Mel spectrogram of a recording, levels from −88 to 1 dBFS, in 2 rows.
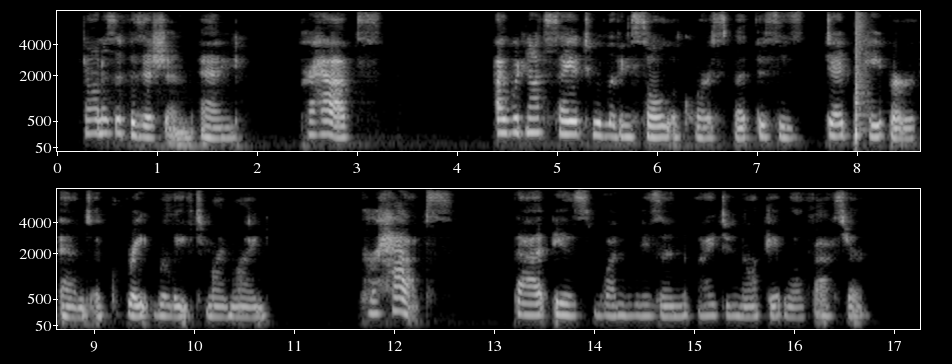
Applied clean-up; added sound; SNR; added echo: neural mask model DeepFilterNet 3.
